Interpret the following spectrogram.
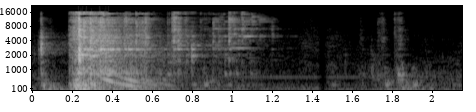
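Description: Power driver with an 8 mm socket backing out a stator-coil screw from an aluminium generator cover: a short burst of whirring and metallic rattle that falls in pitch and fades out by about a second in, followed by a faint clink near the end.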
